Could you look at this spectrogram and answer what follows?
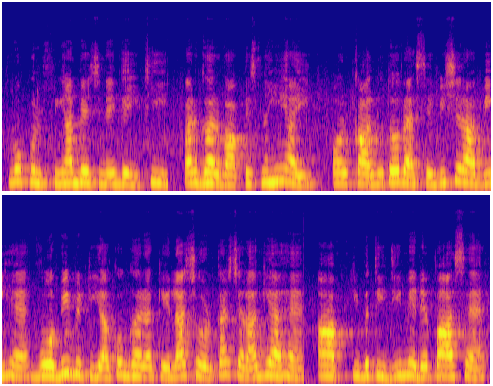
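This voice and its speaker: A woman's voice: a little high, close to an everyday voice, low-quality recording. A woman voicing a nosy but concerned female crow neighbour in a Hindi cartoon, blunt and earnest.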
